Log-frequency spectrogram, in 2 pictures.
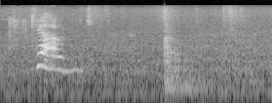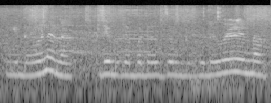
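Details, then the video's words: Kittens mewing, with a short squeak followed by longer, bending meows that swell and fade. The calls come in quick succession over a faint, steady room hiss. "Funny Cats and Kittens Meowing Compilation"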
